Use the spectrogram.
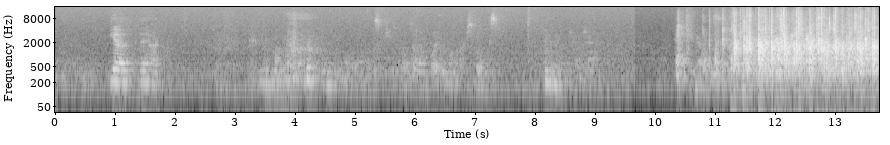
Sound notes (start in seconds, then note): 5.4 speaks faintly; 10.4 attendees applauding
